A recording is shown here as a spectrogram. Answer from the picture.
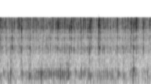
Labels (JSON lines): {"label": "biophony", "recorder": "HydroMoth"}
